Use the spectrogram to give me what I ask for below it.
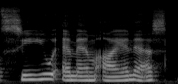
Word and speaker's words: Cummins: My last name is spelled C U M M I N S, no G, C U M M I N S.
